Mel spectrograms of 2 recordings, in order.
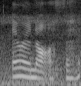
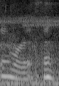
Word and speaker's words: amaranth: But plant-based complete proteins include quinoa, soy, buckwheat, hemp, chia seeds, spirulina, tempeh, and araneth.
